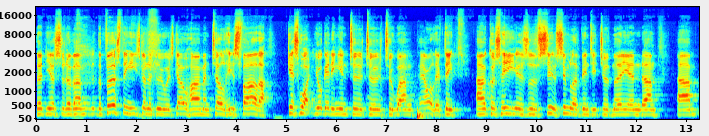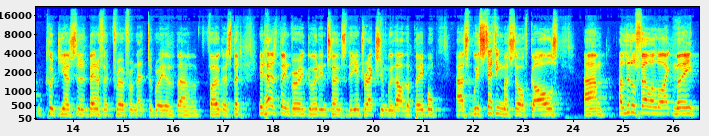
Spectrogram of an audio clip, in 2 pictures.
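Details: Parkinson's disease diagnosed February 2022, about three years earlier, in an adult man receiving speech pathology; reading aloud leaves him out of breath. Hypokinetic dysarthria with stammering.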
